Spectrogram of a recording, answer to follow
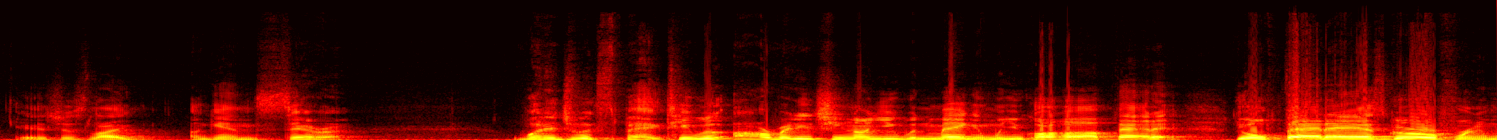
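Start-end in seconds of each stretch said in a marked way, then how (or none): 2.6-7.5 worked-up rant. Real, not acted. Worked up over the drama.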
